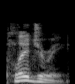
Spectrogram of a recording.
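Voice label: "plagiary", British English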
